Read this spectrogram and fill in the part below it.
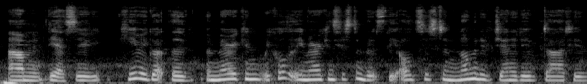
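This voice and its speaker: A woman at medium pitch with an Australian accent, a very fast pace and ordinary pitch variation, over noticeable background noise. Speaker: self-publisher of books. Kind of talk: casual product walkthrough. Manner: hesitant, many fillers.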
